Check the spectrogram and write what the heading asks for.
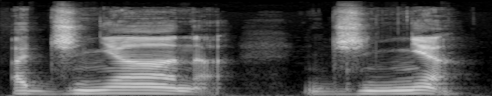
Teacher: Actually, it's, as you see how it's transliterated, it is j and ny with that wavy line, which is called tilde. So many Sanskritists, many scholars, pandits, they pronounce it fully, j and ny together.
